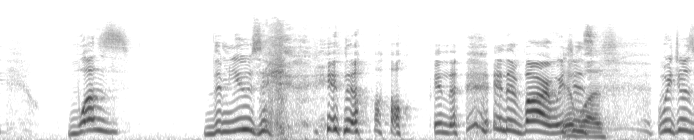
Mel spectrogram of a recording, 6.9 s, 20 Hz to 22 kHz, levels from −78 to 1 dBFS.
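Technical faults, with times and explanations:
1.13 s and 2.94 s: dropped samples. Two isolated sharp clicks in the speech, the second just after "the music". Each is an instantaneous step in the waveform rather than an audible gap, far too brief to remove any sound, and appears as a thin vertical line across the spectrum. The likely cause is a tiny run of samples, well under a millisecond's worth, missing from the stream, so the signal jumps directly to a later value.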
